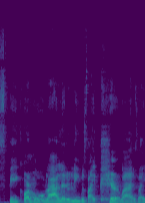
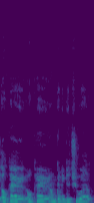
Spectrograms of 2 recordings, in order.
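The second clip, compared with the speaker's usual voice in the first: higher, lightly voiced mom reassuring; a hint of mom soothing, pitched up; mom's voice; 8 semitones higher than usual. Mom answering her daughter in the dream, lightly higher. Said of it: "And she".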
